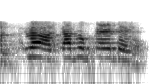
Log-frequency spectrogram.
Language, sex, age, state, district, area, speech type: Gujarati, female, 60+, Gujarat, Kheda, rural, conversation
